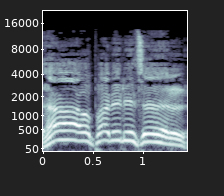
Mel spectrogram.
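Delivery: high-pitched shouting from a distance. Voices from the far bank answer the sultan's call; shouted back. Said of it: "прокричали в ответ с того берега".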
